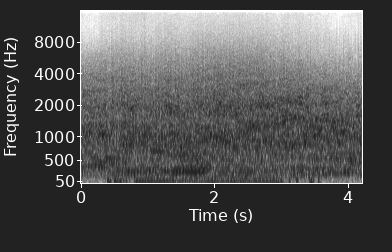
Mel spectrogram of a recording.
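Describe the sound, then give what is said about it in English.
A small propeller plane drones steadily overhead, its loud engine roar filling the air and holding fairly constant throughout, with a low rumble underneath and no voices. “Got a man, grandboy's got a plane.”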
